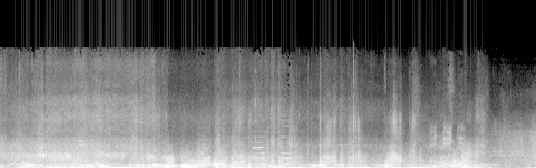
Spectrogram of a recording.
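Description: Rally car engine revving hard as the car comes through a bend and passes close by. The pitch swings up and down again and again, slowly at first, then about once a second in the second half, as the driver works the throttle and gears.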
